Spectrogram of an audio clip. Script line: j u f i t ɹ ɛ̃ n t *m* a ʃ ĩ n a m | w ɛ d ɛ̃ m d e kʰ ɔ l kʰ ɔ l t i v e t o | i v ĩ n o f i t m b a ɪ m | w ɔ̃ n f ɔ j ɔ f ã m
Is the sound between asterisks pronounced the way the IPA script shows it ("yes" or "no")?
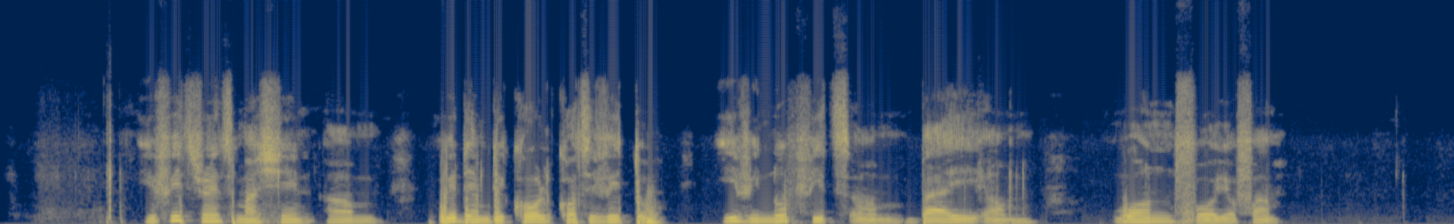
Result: yes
